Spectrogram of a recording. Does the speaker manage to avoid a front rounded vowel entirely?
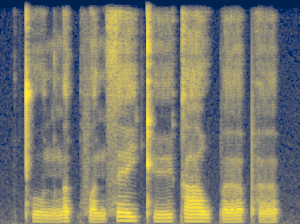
no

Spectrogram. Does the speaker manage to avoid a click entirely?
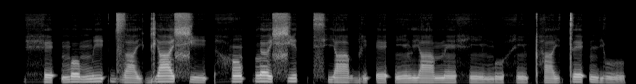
yes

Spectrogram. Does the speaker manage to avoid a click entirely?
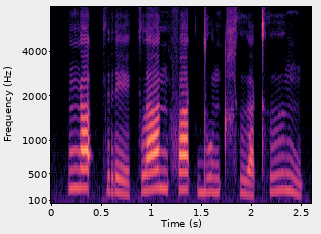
yes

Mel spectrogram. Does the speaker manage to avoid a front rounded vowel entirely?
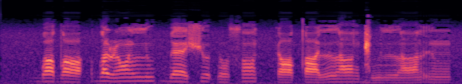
yes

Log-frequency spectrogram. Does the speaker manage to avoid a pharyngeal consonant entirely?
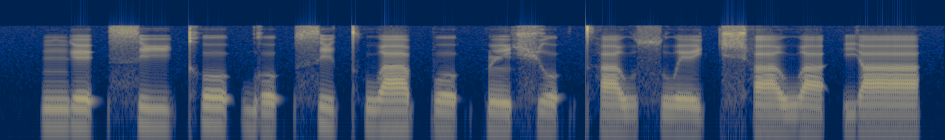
yes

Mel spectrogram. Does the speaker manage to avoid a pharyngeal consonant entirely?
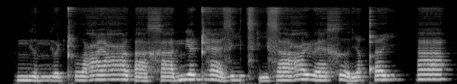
no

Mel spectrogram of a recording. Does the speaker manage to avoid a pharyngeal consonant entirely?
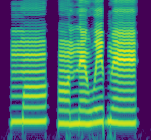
yes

